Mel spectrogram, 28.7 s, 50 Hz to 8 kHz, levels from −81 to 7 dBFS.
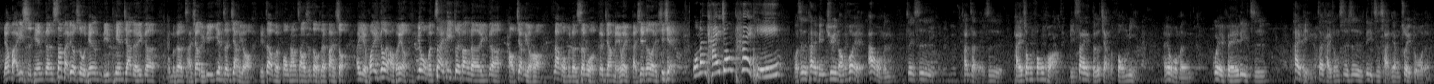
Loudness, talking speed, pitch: -22 LUFS, 285 characters per minute, 175 Hz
